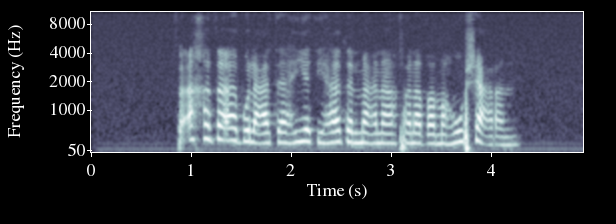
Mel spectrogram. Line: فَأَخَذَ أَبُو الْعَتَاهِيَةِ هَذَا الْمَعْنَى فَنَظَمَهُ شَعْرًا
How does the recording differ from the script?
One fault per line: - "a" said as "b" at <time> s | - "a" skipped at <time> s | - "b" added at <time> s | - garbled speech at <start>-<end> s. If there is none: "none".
none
